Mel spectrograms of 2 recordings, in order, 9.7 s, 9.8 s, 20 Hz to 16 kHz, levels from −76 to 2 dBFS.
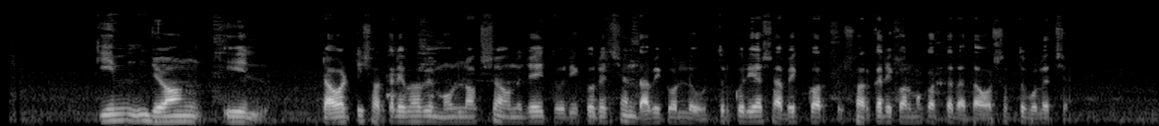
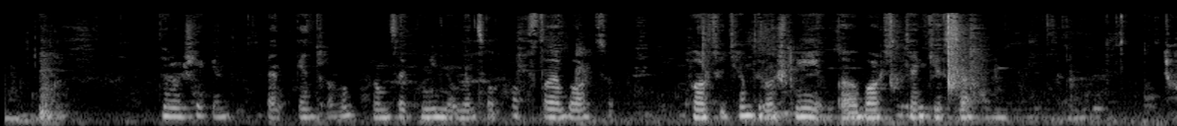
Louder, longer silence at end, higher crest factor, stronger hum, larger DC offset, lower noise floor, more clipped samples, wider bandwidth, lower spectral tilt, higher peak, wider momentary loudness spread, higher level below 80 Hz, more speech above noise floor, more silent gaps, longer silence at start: about the same, -27 LUFS vs -28 LUFS; first, 0.8 s vs 0 s; second, 22 dB vs 28 dB; neither; neither; about the same, -56 dBFS vs -56 dBFS; neither; about the same, 11.5 kHz vs 11.5 kHz; about the same, -5.5 dB/octave vs -4.5 dB/octave; about the same, -4 dBFS vs -2 dBFS; second, 13 LU vs 17 LU; second, -74 dBFS vs -56 dBFS; about the same, 30 dB vs 29 dB; neither; first, 0.85 s vs 0.05 s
